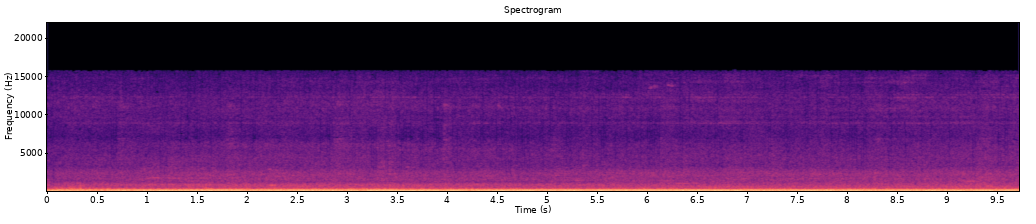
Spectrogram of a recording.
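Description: Sports-car engines idling: a steady low drone that holds level with no revving.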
